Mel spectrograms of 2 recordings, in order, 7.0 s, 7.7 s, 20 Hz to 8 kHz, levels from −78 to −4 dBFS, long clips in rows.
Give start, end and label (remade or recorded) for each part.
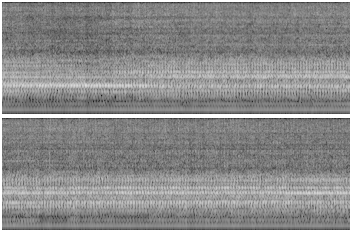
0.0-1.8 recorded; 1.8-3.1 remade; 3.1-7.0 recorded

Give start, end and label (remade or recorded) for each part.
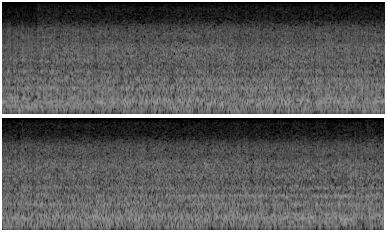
0.0-1.2 remade; 1.2-3.1 recorded; 3.1-4.1 remade; 4.1-6.4 recorded; 6.4-7.7 remade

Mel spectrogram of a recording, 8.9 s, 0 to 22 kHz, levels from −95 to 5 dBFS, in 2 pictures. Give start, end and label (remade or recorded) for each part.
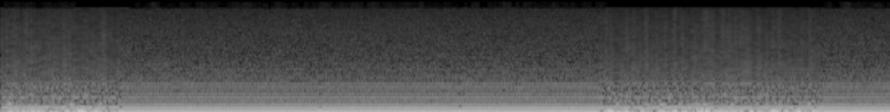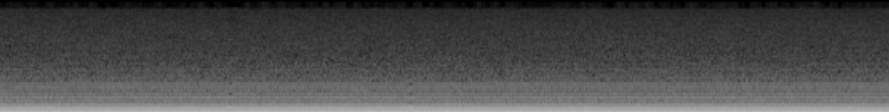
0.0-0.6 remade; 0.6-3.0 recorded; 3.0-4.1 remade; 4.1-8.9 recorded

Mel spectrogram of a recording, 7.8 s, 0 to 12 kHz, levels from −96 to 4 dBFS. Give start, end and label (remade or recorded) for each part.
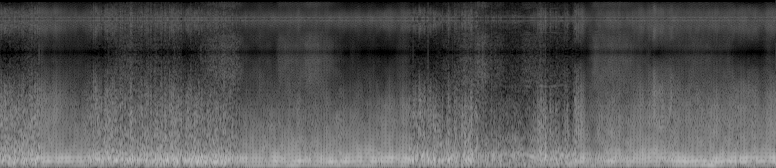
0.0-0.4 recorded; 0.4-0.9 remade; 0.9-2.4 recorded; 2.4-4.1 remade; 4.1-5.8 recorded; 5.8-7.8 remade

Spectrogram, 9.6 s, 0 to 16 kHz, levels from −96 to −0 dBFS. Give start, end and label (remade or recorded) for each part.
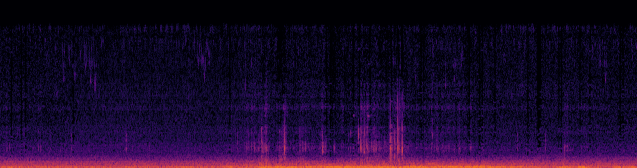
0.0-1.0 recorded; 1.0-3.7 remade; 3.7-9.6 recorded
